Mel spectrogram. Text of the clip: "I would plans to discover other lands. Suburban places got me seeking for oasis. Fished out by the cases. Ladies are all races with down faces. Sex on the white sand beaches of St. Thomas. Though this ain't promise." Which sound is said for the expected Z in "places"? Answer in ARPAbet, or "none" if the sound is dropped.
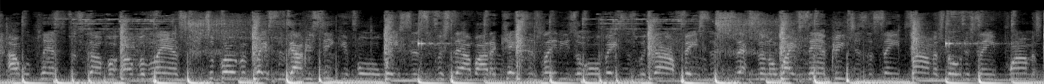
Z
